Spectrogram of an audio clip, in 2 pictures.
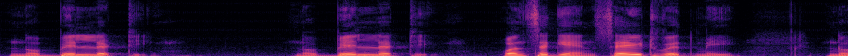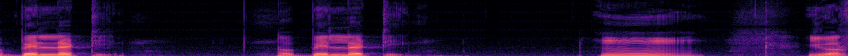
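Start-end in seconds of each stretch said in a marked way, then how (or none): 0.0-2.2 nobility as no-BIL-uh-tee; stress on BIL. Shown as a demonstration. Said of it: "stress is on B I L". 4.1-6.3 nobility with a loud punched BIL; loud model no-BIL-uh-tee for the class; stress on BIL. Shown as a demonstration. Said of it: "stress is on B I L".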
